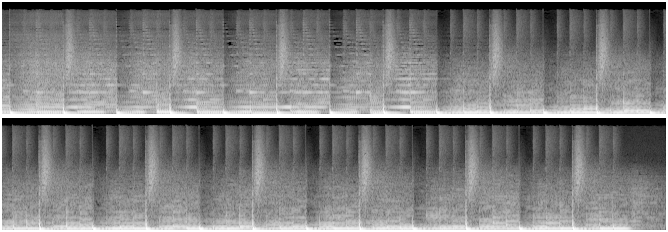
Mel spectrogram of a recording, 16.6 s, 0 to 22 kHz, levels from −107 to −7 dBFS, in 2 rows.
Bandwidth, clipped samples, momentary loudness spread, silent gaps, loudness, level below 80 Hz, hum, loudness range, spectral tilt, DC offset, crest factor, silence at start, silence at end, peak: 16 kHz; under 0.1%; 3 LU; none; -21 LUFS; -20 dBFS; none; 1 LU; -6 dB/octave; under 0.1%; 14 dB; 0 s; 0.05 s; -4 dBFS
